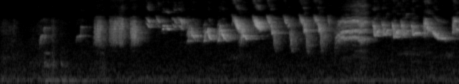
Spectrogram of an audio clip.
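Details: European goldfinch opening with a soft note, then launching into a sustained, rapid jangle of high chirps, buzzy trills and twittered phrases that carry on to the end.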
